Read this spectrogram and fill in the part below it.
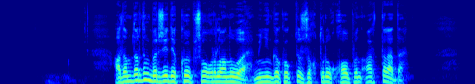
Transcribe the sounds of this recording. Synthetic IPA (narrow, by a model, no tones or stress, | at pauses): ɑd̪ɑmd̪ɑɾd̪əɴbɪɾʒe̞d̪e̞kʲʰɵpʃo̞ʁəɾlˠɑnuwəminʲiŋɡoko̞k̚t̪əʒʊqt̪əɾuqʰɑwpənɑɾt̪ːəɾɑd̪ə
